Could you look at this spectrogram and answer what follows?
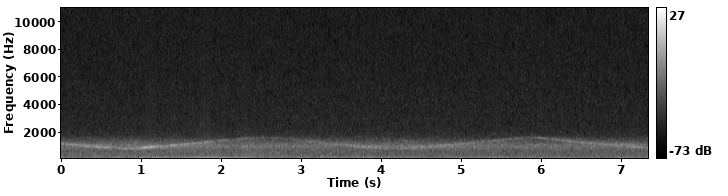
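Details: A siren wails, rising and falling slowly in long sweeps over a steady low traffic rumble, with no animal calls heard.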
